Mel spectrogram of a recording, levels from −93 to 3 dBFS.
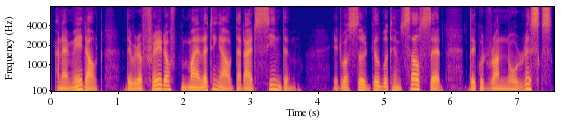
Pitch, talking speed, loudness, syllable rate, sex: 115 Hz, 200 wpm, -20 LUFS, 4.9 syllables/s, male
